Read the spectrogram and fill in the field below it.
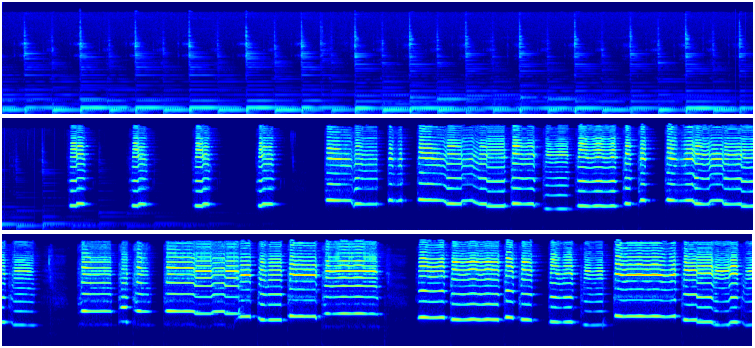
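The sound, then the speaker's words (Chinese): Low, rapid plucked-string accompaniment opens the passage before a bright, high Chinese bamboo flute (dizi) enters with the lilting melody of the ancient Chinese piece 'Yangming Chunxiao', in clipped notes and longer held phrases. It is played by a student majoring in Chinese flute at the National Taiwan University of Arts, without any talking. “哇，刚刚呢，在节目的一开始，我们听到的这是一首中国古曲《阳明春晓》，这也是我们今天的特别来宾，目前就读国立台湾艺术大学，主修中国笛。”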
